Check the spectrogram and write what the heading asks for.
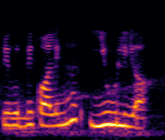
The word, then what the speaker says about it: Julia: So in German, mostly whenever any name starts with J, we pronounce it as Y. So we won't be calling her Julia, but we would be calling her Julia.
